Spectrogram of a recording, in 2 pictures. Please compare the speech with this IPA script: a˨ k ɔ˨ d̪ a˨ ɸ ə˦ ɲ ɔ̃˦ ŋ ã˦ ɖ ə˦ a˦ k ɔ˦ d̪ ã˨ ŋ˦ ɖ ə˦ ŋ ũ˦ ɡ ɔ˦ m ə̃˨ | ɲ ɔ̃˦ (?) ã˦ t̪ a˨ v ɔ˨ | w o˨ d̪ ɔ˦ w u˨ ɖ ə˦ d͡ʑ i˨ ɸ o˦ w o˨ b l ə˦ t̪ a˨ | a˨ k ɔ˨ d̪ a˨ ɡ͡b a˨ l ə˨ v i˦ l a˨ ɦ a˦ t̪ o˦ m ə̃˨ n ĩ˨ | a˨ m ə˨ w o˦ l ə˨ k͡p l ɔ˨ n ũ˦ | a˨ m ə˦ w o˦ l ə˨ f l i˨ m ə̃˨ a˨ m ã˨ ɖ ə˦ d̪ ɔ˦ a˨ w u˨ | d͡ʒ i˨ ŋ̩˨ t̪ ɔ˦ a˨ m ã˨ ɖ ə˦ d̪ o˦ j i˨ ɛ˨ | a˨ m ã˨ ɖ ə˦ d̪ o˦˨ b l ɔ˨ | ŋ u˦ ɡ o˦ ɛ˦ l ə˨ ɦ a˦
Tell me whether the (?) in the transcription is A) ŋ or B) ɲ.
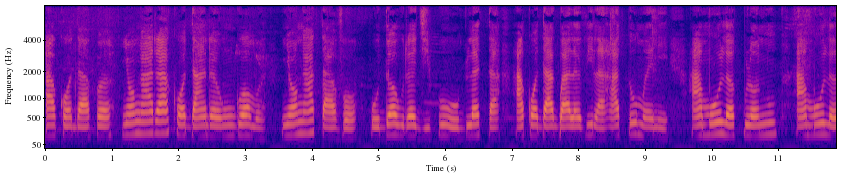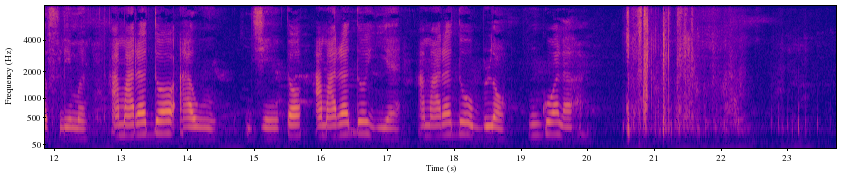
A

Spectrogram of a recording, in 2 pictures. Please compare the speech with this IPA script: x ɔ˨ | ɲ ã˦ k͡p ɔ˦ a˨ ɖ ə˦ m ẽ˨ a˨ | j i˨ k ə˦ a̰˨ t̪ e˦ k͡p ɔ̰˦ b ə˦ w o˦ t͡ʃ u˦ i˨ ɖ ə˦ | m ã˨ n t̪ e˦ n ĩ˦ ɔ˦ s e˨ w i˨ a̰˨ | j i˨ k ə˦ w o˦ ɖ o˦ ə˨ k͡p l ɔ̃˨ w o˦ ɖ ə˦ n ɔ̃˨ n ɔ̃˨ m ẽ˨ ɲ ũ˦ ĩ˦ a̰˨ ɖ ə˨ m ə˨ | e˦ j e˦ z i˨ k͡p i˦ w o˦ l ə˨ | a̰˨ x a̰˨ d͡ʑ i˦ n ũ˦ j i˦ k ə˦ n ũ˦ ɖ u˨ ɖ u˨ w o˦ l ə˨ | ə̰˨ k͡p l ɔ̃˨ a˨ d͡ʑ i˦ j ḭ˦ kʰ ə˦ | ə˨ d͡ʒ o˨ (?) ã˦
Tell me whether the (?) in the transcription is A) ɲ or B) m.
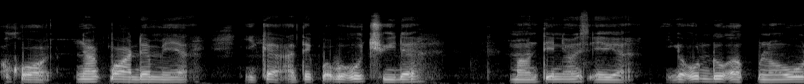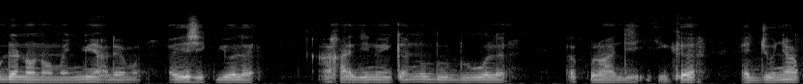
A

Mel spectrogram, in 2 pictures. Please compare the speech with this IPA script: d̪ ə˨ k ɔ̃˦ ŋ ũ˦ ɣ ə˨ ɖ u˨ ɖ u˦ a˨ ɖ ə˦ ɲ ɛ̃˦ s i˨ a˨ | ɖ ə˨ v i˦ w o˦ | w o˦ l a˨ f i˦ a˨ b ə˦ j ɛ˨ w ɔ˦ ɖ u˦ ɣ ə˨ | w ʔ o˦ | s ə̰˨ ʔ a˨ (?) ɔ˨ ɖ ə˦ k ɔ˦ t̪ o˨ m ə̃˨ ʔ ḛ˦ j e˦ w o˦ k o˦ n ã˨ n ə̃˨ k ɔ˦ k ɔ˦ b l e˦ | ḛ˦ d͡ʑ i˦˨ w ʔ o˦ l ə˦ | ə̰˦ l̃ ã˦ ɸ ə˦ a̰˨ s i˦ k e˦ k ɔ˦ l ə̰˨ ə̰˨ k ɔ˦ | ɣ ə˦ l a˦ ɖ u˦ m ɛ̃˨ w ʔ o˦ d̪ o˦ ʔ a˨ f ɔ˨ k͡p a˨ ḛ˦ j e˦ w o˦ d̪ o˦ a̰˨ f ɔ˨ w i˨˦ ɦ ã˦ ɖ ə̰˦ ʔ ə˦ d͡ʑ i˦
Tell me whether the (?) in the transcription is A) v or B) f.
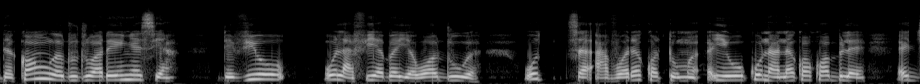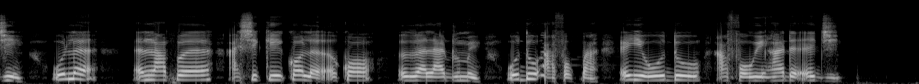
A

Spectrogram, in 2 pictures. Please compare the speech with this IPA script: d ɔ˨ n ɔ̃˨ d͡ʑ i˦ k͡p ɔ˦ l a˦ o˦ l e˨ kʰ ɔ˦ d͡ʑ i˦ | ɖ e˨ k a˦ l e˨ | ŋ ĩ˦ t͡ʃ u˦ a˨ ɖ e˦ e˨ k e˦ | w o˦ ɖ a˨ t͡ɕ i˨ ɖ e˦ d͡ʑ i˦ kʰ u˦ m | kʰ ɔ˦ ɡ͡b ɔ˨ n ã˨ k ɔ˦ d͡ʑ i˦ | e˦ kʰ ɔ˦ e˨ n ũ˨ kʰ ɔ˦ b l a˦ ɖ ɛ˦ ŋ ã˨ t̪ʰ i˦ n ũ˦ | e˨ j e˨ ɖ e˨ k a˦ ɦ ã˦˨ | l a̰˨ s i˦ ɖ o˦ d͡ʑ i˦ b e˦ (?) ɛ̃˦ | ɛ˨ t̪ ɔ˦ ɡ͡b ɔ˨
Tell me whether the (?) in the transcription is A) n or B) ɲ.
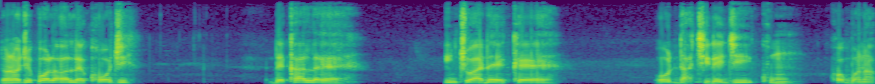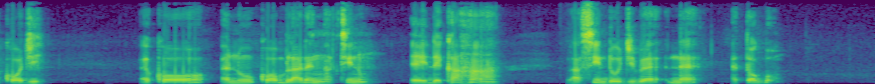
A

